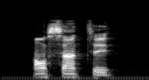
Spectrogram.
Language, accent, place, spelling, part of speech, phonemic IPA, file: French, France, Lyon, enceinter, verb, /ɑ̃.sɛ̃.te/, LL-Q150 (fra)-enceinter.wav
- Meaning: to make pregnant; to knock up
